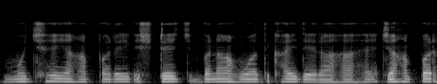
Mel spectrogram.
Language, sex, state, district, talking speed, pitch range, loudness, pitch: Hindi, male, Bihar, Begusarai, 190 wpm, 115-130 Hz, -29 LUFS, 125 Hz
